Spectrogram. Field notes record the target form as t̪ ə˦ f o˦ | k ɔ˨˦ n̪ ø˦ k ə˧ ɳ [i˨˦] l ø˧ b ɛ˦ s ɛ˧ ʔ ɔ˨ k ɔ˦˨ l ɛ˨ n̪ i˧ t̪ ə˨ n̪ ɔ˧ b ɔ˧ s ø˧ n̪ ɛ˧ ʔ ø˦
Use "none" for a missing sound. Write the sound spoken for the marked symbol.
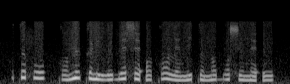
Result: i˨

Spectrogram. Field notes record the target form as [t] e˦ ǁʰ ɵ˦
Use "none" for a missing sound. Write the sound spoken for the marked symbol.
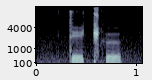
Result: t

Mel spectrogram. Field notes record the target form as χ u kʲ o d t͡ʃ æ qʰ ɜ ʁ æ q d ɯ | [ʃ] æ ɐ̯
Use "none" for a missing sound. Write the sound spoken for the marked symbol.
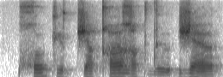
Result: ʒ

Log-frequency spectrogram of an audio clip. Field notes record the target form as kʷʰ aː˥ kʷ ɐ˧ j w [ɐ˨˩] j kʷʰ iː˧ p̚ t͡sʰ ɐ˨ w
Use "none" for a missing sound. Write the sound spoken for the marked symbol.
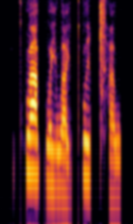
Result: ɐ˨˩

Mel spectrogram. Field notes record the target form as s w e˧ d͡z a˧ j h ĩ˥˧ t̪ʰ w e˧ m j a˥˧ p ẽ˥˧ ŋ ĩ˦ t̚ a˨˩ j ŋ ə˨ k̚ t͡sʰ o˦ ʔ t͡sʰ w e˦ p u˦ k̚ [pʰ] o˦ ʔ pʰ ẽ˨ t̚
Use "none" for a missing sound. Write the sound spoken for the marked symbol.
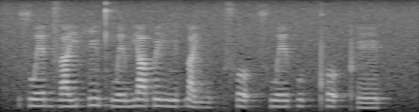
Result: pʰ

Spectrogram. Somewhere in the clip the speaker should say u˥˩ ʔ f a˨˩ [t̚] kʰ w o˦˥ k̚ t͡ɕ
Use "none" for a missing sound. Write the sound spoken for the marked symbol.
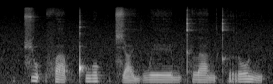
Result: p̚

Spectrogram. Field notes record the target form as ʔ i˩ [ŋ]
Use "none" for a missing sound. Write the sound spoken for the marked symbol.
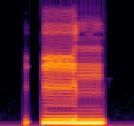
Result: n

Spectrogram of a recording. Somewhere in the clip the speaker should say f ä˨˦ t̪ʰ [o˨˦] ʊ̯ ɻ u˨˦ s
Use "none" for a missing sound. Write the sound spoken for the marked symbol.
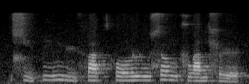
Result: o˨˦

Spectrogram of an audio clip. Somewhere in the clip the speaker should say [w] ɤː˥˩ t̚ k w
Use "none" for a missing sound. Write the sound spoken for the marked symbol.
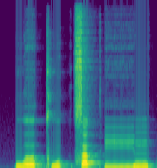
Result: w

